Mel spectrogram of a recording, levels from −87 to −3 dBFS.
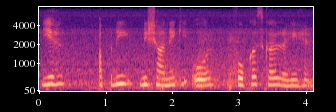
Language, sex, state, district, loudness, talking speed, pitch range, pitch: Hindi, female, Punjab, Pathankot, -17 LUFS, 130 wpm, 225-260 Hz, 240 Hz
